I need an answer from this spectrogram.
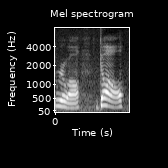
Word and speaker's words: Roald Dahl: come across about rule yeah it's pronounced rule doll and his books because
